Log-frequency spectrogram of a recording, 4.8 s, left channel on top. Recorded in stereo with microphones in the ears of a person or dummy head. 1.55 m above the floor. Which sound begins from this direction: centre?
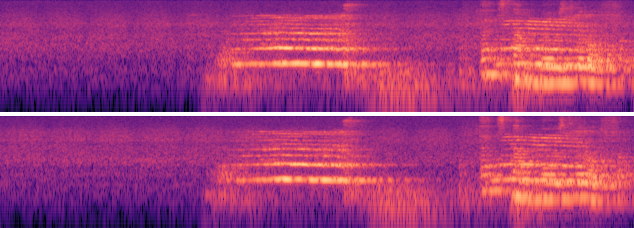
A cat meowing, at 1.5 s.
